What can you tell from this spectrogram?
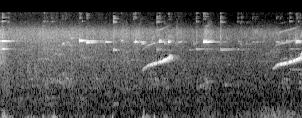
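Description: Oriental magpie-robin singing: clear whistled notes, including two rising whistles about two and a half seconds apart, with fainter high thin notes between them. Low thumps sound under the song near the start and about three seconds in.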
